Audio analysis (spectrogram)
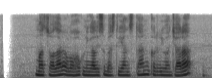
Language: Sundanese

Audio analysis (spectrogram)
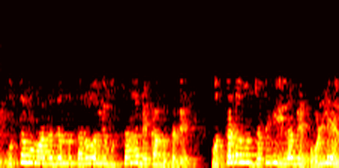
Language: Kannada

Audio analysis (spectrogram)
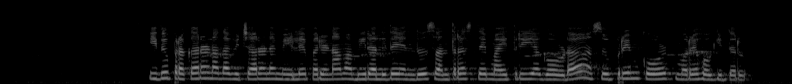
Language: Kannada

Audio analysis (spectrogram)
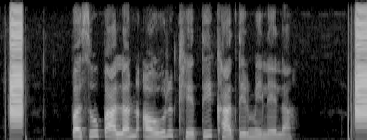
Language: Bhojpuri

